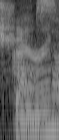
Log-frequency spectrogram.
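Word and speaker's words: Charon: just call me Carol it's pronounced Sharon get it right but I have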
